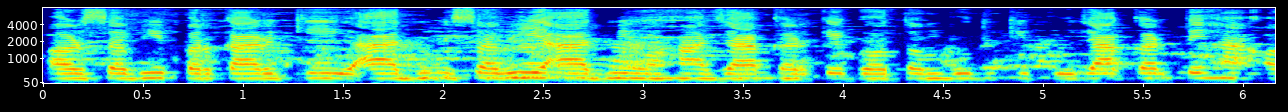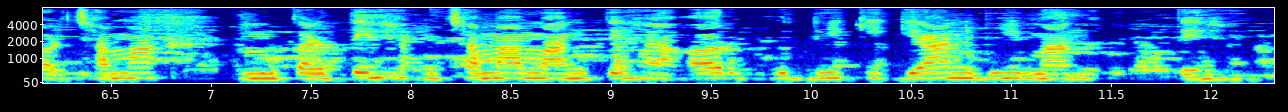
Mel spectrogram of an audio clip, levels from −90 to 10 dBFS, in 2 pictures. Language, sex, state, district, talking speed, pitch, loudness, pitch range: Hindi, female, Bihar, Vaishali, 160 wpm, 195 Hz, -17 LUFS, 190-205 Hz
